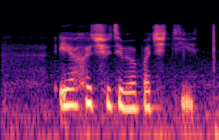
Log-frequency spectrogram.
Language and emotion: Russian, neutral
